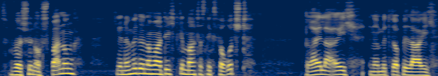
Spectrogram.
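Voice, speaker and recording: Man, 30s, outdoor survival vlogger, casual and upbeat, somewhat high pitch, forest camera audio. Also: steady tone, moderate pace, vocal fry, warm tone, clear, resonant tone, dry recording, muffled recording. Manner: chatty, addresses viewers directly, upbeat. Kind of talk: casual outdoor vlog talking to viewers. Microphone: action camera mic at a distance.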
